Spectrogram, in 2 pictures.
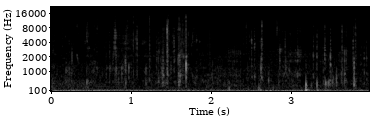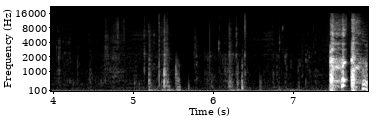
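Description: Close-up eating sounds: chewing and biting on fried chicken fingers, with small crackles of paper food packaging, over a low steady hum.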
